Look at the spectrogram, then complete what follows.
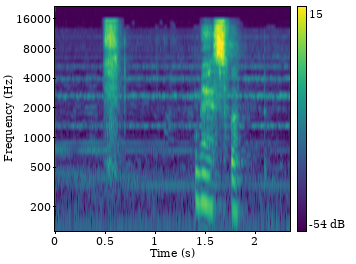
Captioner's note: Sniffs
